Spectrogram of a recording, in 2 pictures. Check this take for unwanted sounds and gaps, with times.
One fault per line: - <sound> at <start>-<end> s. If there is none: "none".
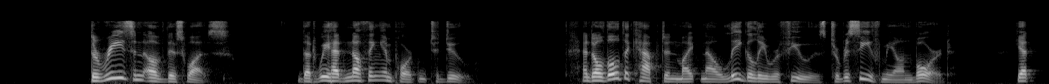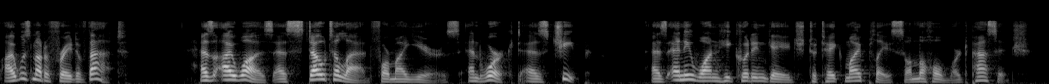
none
